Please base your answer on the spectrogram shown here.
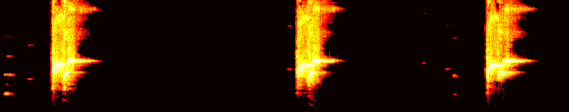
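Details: Goldfinch × canary hybrid trained in the Servati 'Prince royal' song giving short sharp high chirps, three bursts spaced about two seconds apart, with silence between.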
